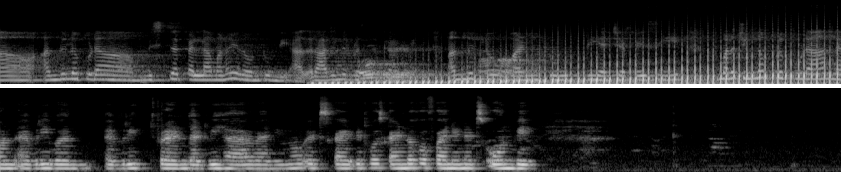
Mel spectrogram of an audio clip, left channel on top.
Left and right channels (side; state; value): both; different; correlation 0.01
